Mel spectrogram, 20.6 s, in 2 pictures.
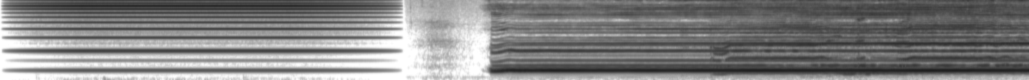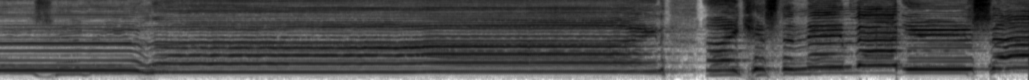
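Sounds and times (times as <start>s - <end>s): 
predominant baritone voice: 4.9s - 20.5s.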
